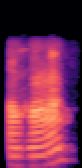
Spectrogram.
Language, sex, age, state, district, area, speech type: Sanskrit, male, 45-60, Karnataka, Shimoga, rural, conversation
